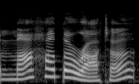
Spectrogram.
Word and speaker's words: Mahabharata: According to the Mahabharata, excuse me if I'm mispronouncing that.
